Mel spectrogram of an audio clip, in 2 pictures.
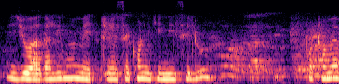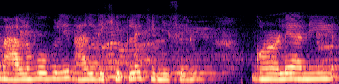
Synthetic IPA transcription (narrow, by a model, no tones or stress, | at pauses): zuakalimojmɛtɹesɛkʰɔnkinisilʊ̃ | pɹɔtʰɔmɛbʱalɦobɔbulibʱaldekʰipelɛkinisilʊ̃ | ɡʱɔɹɔlɛami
